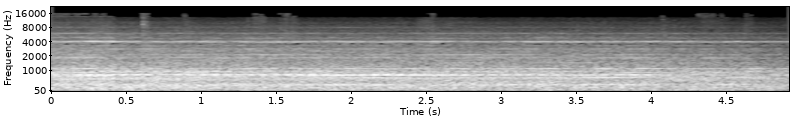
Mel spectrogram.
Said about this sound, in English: And I'm not going to talk too much in there because it's kind of loud. Noise. Why are they making so much noise? Yeah. That's just the hum of the motors themselves.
